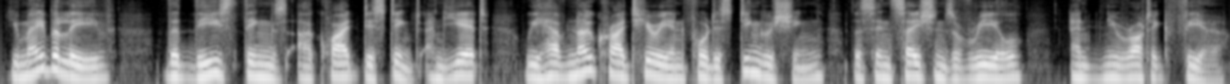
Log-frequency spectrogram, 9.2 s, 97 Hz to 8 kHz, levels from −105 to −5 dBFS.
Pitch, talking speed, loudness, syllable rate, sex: 140 Hz, 155 wpm, -21 LUFS, 4.9 syllables/s, male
